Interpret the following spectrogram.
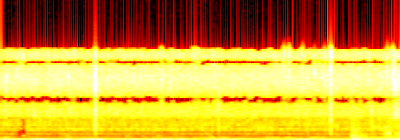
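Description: Chopped onion, garlic and peppers sizzling steadily in hot oil in a stainless-steel frying pan as they sauté, stirred now and then with a silicone spatula.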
